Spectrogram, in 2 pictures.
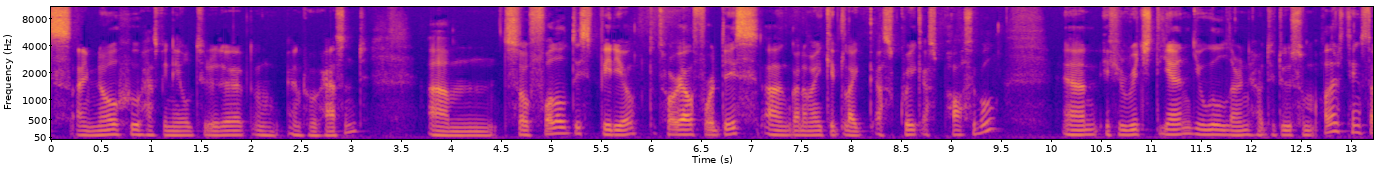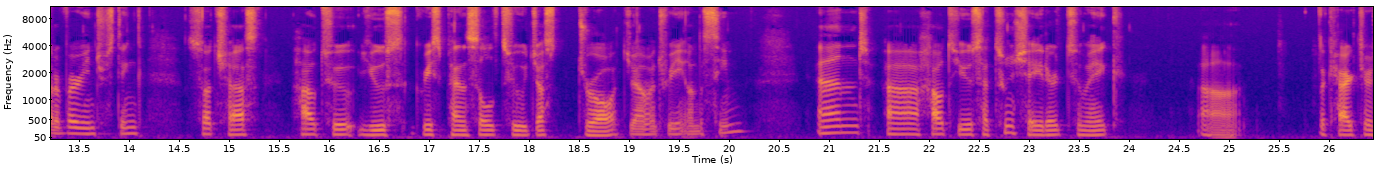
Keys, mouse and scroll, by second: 4.8-7.7 middle drag, 12.9 click, 16.3-16.9 scroll down 1, 16.9-20.6 middle drag, 16.9 scroll down 1, 20.6-23.6 scroll down 1, 23.6 click, 23.6 scroll down 1, 24.6-25.6 scroll up 5, 25.2 middle click, 25.9-26.4 middle drag.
